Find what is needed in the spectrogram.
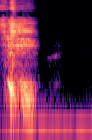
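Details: Sneeze induced with Chhinkni snuff, after taking too much: a single sharp, explosive burst of air and voice ending abruptly.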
